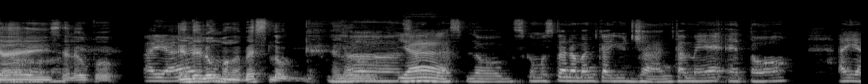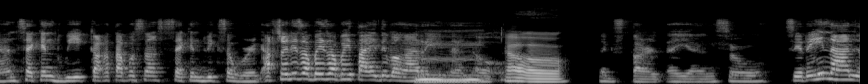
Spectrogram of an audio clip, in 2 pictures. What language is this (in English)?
Filipino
